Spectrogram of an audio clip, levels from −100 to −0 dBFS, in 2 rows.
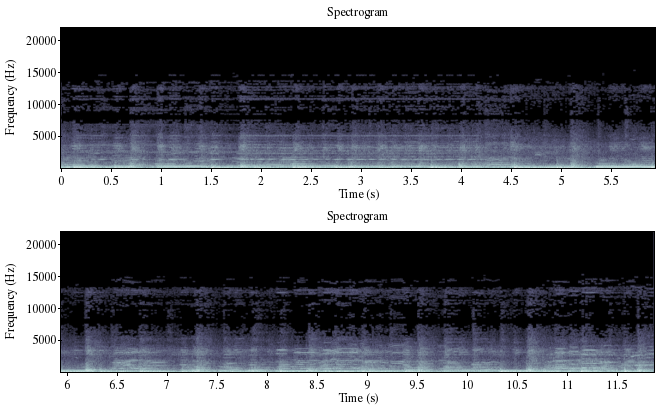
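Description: Imaging from linear upsampling runs through the whole clip. The sound was raised to a higher rate by joining samples with straight lines. That is a weak filter. The spectrum points to a 16 kHz original lifted to 48 kHz. The top of the original band is dulled. A faint mirror copy sits between 8 kHz and 16 kHz, roughly 40 dB below the signal. It adds a light metallic shimmer to the bright, hissy parts of the sound.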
